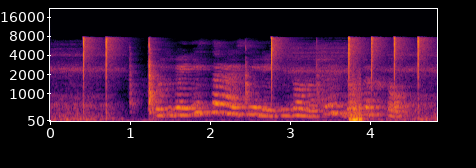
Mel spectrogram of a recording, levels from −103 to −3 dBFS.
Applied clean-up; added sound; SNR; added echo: none; Fire; -5 dB; reverberation time 0.7 s.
